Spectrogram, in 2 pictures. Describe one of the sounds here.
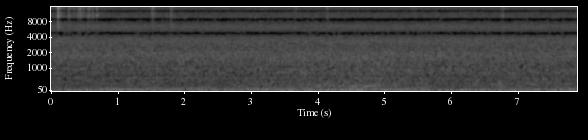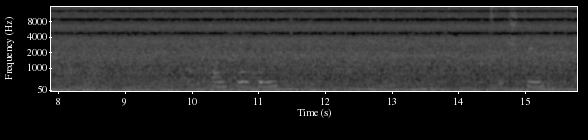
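A printer hums quietly and steadily.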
